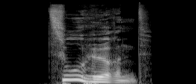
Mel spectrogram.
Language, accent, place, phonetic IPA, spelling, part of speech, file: German, Germany, Berlin, [ˈt͡suːˌhøːʁənt], zuhörend, verb, De-zuhörend.ogg
- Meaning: present participle of zuhören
